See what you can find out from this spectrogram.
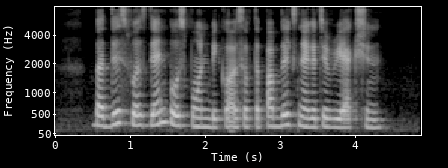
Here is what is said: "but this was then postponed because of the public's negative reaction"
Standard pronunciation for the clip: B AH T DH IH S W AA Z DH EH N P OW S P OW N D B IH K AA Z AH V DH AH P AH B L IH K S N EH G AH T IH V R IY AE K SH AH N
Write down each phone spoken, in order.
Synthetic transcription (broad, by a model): B AH T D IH S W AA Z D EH N P OW S P OW N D B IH K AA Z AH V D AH P AH B L IH K S N EH G AH T IH V R IY AE K SH AH N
